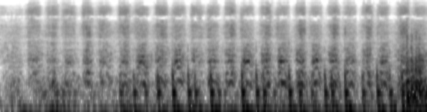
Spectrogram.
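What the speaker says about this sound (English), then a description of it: "And then you rub it with a clean cloth." A clean cloth rubbed briskly back and forth over a vintage Louis Vuitton Alma PM bag, a close, soft scratchy swishing in quick repeated strokes that grows slightly louder toward the end.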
